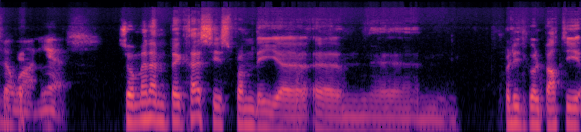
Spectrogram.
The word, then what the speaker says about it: Pécresse: Valérie Pécresse, if I pronounce that properly.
